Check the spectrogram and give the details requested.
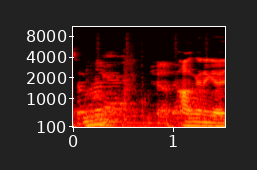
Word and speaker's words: Saint Laurent: Saint Laurent, is that how it's pronounced? Saint Laurent?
